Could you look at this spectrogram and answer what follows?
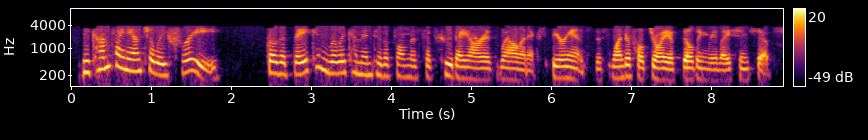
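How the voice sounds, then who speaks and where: Pitch swings very widely as a woman with a fairly low voice talks at a moderate pace. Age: 60s. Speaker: network marketing entrepreneur. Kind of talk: interview. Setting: live interview.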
